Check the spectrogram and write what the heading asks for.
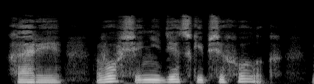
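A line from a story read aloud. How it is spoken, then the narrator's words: Sad, smiling tone. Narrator (Russian): грустно улыбнулась Ракель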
